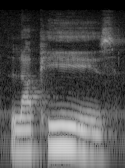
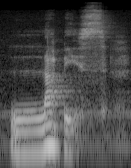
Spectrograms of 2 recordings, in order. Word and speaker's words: lápiz: the last syllable so if the stress fell on the last syllable we'd say lapiz but we don't say lapiz we say lapis and therefore we have to write in the accent on the second to last syllable to get lapis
